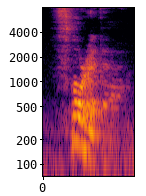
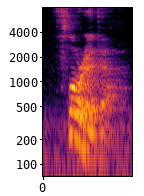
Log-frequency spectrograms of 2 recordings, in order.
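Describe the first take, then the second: First: The middle I sound is clearly heard. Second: The middle I sound is clearly heard.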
